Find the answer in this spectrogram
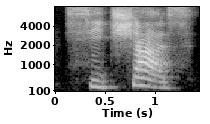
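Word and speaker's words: сейчас: much see chas and here e short is barely pronounced si chas you can barely hear it si chas si chas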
